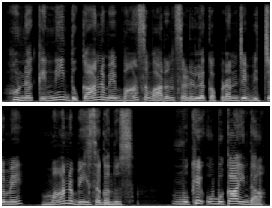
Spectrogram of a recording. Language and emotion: Sindhi, disgusted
